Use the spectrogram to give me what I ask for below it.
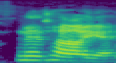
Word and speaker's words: Natalia: This is Natalie. Am I saying it right? Natalia, yeah. Yeah. I said Nat.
